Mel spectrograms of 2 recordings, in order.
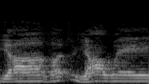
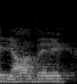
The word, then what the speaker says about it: Yahweh: But we now know that there's no J sound in the Hebrew, and therefore most people say, well, it should be pronounced somewhere like Yahweh, Yahweh, and different sacred names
